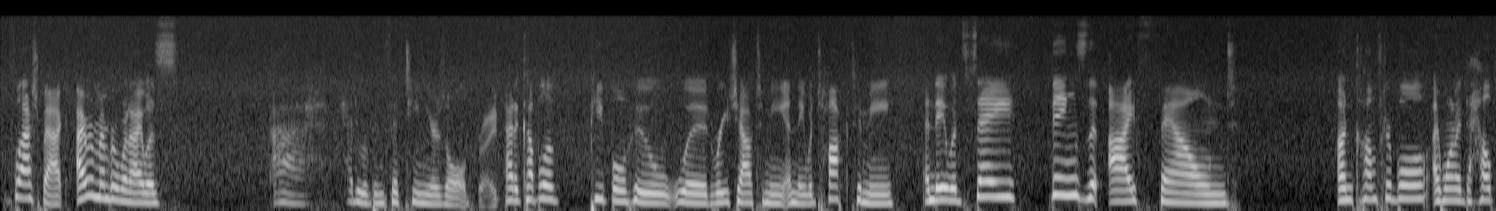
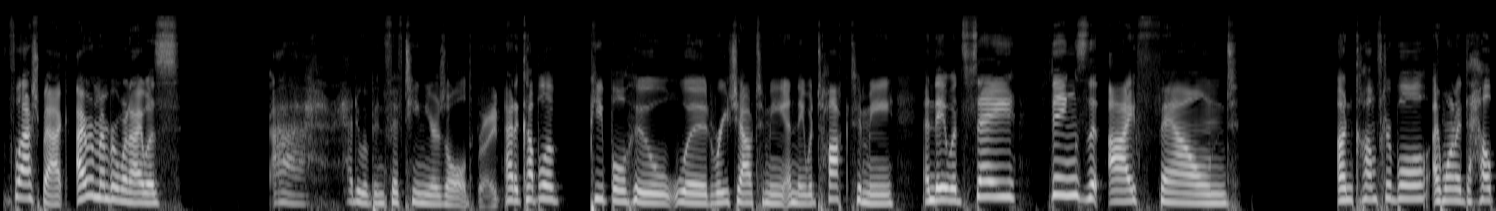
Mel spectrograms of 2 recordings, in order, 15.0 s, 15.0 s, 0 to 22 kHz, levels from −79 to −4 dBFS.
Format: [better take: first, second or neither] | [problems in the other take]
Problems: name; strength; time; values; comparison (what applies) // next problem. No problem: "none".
second | hiss; noticeable; throughout; 15 dB below the speech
